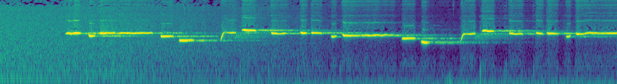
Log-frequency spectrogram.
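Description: A person whistling a slow tune, one clear note at a time with quick upward slides between some notes, starting about a second in. A soft wash of noise fades away just before the whistling starts.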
